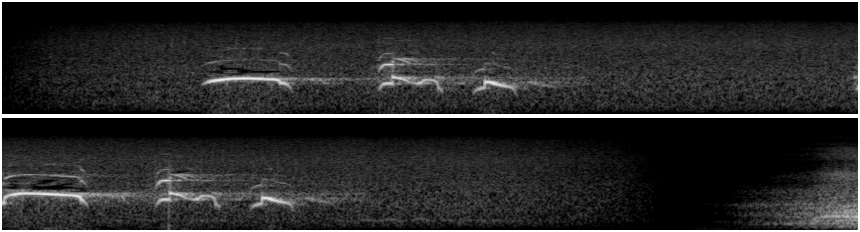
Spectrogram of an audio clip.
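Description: A bird call sounds twice, each time one longer arched note followed by two short ones, over a steady hiss that fades in at the start and fades out near the end.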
